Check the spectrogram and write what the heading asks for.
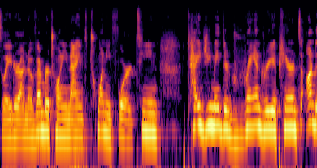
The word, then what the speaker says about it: TaiG: just two letters xn and it is called taii that's the official pronunciation for it and again it was able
